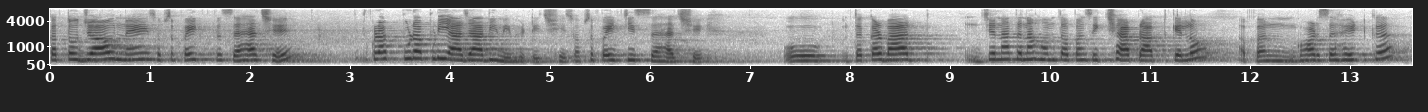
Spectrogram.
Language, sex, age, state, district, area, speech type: Maithili, female, 30-45, Bihar, Madhubani, rural, spontaneous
